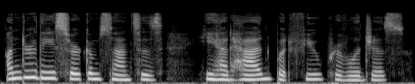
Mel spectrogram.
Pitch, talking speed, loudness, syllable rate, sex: 235 Hz, 130 wpm, -16 LUFS, 4.5 syllables/s, female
